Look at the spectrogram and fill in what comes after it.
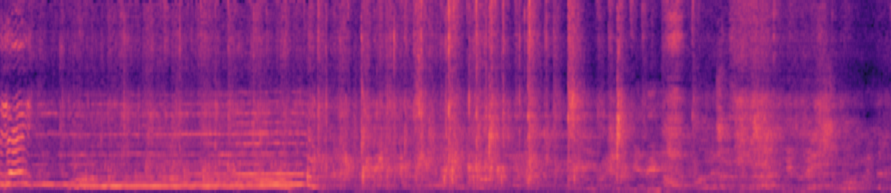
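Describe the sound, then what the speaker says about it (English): Wedding guests applauding and cheering at a reception as a speaker steps up; a crowd of voices and a sustained tone ring out first, followed by sustained clapping with chatter underneath. "Applause for Mike."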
